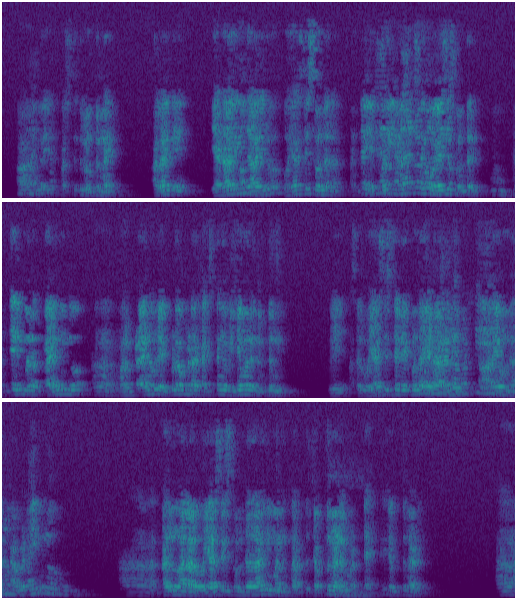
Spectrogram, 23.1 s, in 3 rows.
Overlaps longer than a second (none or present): present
